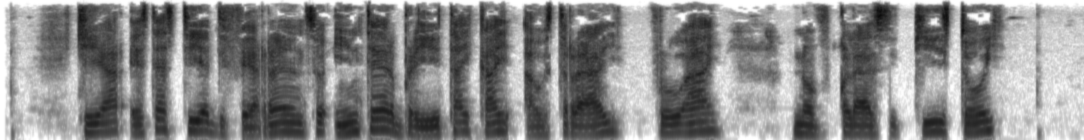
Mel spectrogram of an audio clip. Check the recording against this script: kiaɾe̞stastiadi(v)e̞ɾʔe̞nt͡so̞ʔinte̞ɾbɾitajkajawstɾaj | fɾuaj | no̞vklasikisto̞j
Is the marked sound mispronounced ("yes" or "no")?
yes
